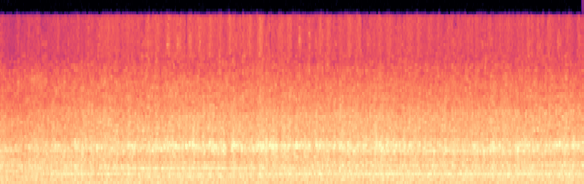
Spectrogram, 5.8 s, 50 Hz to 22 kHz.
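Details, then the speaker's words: John Deere 9600 combine diesel, after replacing worn injector; had blue smoke, fuel-diluted overfull oil, code 37E: steady, even idle with smooth deep rumble, no misses or knocks; runs normally, code gone. "I don't know how well you're going to be able to tell this on the camera, but this thing is running completely different now."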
